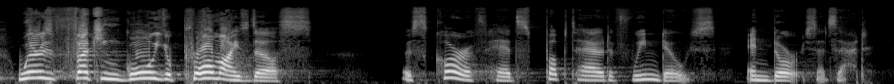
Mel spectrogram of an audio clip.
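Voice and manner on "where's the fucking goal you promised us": furious, spitting-mad, loud raised shout. Reading a story, a man strangling another confronts him, spitting mad. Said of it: "[name], he's strangling the fat one. / and spitting mad".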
